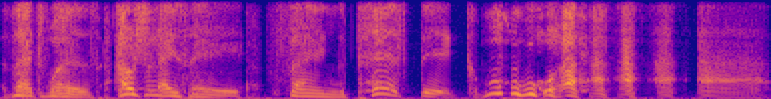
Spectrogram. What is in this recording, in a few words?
amazing, Horror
